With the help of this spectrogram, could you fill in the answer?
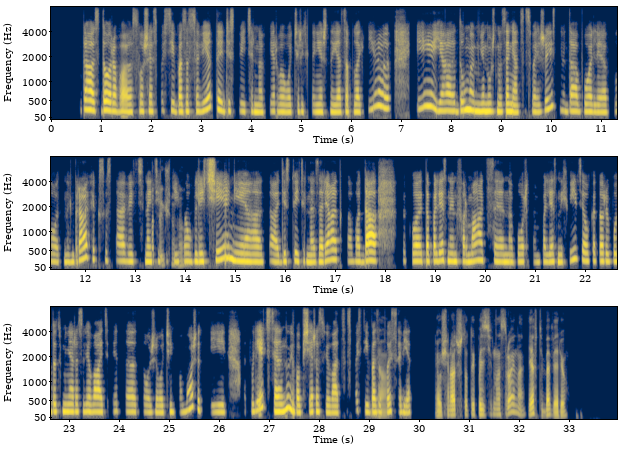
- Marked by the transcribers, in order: tapping
- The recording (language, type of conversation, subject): Russian, advice, Как перестать следить за аккаунтом бывшего партнёра и убрать напоминания о нём?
